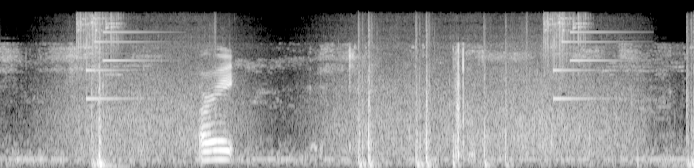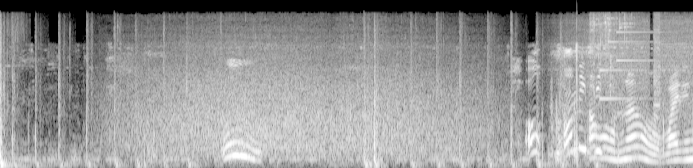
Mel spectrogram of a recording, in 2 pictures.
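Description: Short bright chimes ring out as coins are collected.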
